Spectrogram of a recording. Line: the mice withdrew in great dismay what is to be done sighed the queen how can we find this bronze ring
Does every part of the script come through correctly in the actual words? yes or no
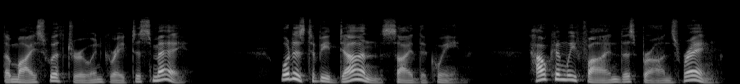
yes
